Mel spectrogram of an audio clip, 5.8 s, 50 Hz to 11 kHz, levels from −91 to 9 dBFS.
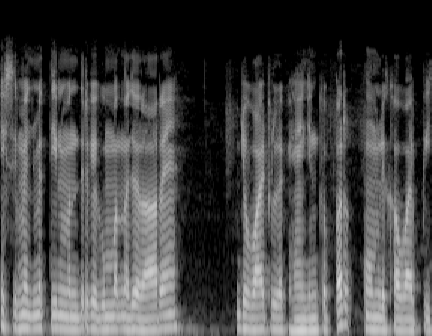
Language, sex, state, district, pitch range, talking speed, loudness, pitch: Hindi, male, Uttar Pradesh, Lucknow, 115-130 Hz, 240 wpm, -16 LUFS, 120 Hz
